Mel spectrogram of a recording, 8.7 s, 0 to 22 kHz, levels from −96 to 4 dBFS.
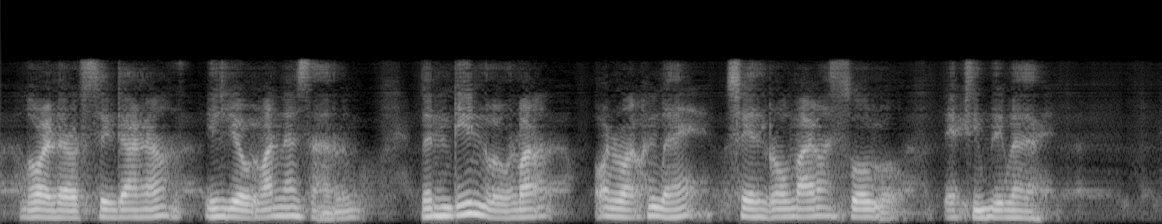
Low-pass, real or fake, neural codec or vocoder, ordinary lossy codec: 7.2 kHz; fake; codec, 16 kHz, 0.5 kbps, FreqCodec, larger model; none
